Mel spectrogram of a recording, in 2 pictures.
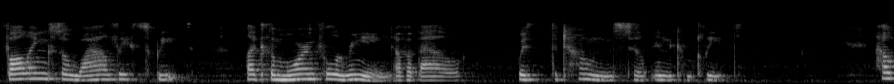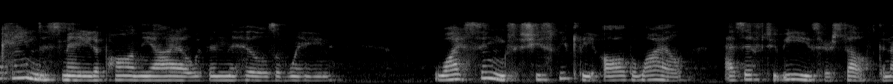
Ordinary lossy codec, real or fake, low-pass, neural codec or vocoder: Opus, 24 kbps; fake; 7.2 kHz; codec, 24 kHz, 3.1 kbps, DualCodec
